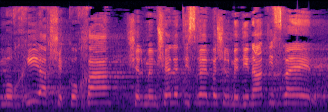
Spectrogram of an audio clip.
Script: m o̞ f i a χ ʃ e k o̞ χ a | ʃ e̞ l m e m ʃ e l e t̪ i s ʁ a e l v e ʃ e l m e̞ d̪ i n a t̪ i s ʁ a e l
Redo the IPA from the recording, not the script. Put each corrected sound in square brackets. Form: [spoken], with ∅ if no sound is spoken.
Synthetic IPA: m o̞ [χ] i a χ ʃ e k o̞ χ a | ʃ e̞ l m e m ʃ e l e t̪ i s ʁ a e l v e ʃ e l m e̞ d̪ i n a t̪ i s ʁ a e l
